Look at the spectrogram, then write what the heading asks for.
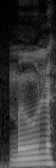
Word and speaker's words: Mun: to uh the mun moon right there it's spelled mu N I think it's still pronounced Moon actually uh so you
